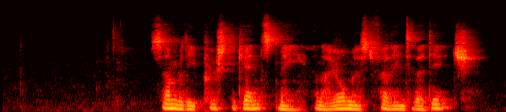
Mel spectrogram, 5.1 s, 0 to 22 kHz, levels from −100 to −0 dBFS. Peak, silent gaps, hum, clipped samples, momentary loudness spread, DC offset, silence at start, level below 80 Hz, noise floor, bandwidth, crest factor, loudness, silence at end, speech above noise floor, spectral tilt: -24 dBFS; none; none; under 0.1%; 5 LU; under 0.1%; 1.5 s; -76 dBFS; -82 dBFS; 12 kHz; 20 dB; -42 LUFS; 0.3 s; 41 dB; -5 dB/octave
